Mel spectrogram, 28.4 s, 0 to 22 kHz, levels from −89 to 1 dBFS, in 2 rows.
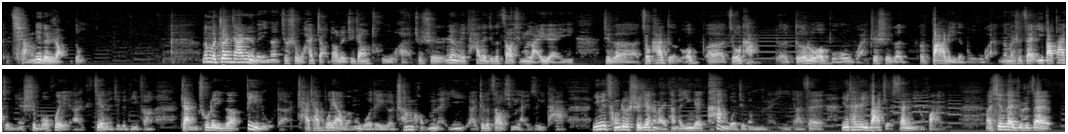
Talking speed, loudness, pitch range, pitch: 320 characters per minute, -18 LUFS, 120-200 Hz, 145 Hz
